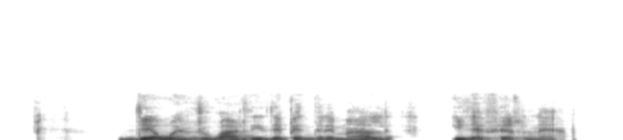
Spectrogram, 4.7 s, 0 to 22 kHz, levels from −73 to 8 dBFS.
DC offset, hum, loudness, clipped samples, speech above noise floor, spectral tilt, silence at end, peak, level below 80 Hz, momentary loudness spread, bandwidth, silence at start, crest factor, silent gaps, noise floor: under 0.1%; none; -19 LUFS; under 0.1%; 39 dB; -7.5 dB/octave; 0.45 s; -2 dBFS; -54 dBFS; 19 LU; 7.6 kHz; 0.3 s; 18 dB; 0.81-0.88 s; -58 dBFS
